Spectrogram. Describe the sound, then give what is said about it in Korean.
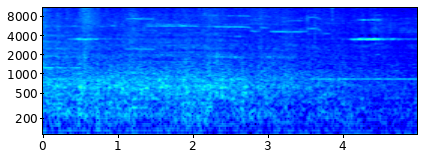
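A train rumbles steadily into a station, its heavy low roar filling the scene while thin metallic wheel squeals ring out above it. The noise stays loud and continuous, with no one speaking. “머지않아 역에 열차가 들어왔습니다.”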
